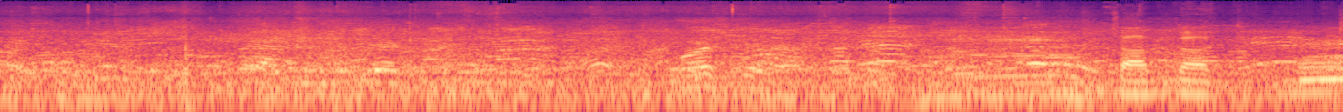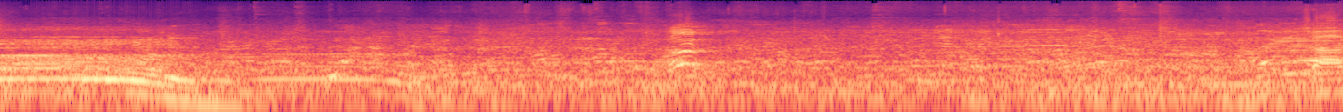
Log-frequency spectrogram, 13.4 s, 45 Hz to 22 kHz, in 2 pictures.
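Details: Cows with calves at Aftabganj market, Dinajpur, on 25 October 2025: one long, low, drawn-out moo swells midway and sags at its end, set against steady crowd chatter and bargaining voices.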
